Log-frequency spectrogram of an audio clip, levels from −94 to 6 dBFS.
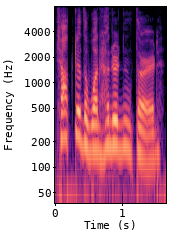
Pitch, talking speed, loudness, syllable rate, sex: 165 Hz, 215 wpm, -16 LUFS, 5.8 syllables/s, male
